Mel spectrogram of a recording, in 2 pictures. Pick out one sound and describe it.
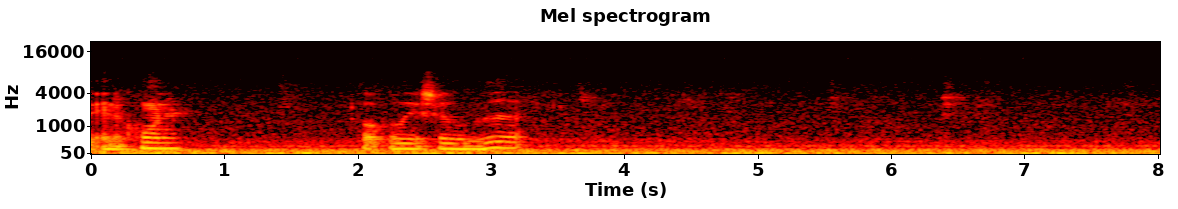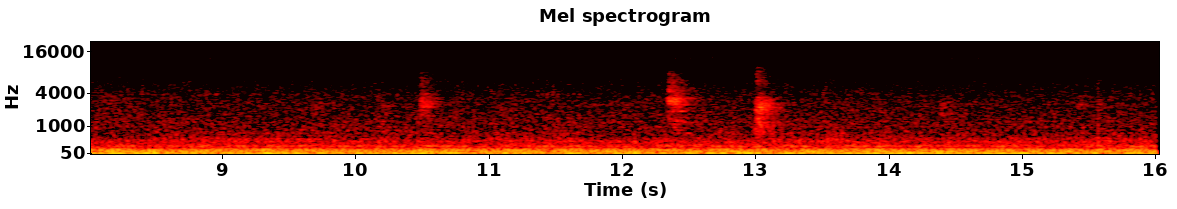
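A makeup brush brushes softly over skin.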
